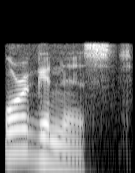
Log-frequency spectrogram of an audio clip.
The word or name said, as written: organist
